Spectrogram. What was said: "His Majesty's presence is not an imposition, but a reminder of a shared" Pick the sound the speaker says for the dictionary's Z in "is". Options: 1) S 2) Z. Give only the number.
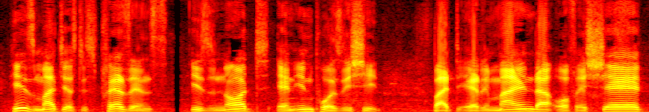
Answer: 2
